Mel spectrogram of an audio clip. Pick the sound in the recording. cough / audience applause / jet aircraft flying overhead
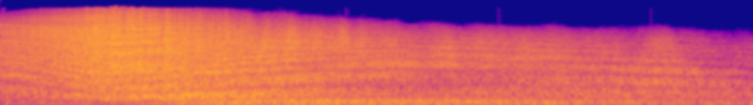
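jet aircraft flying overhead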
